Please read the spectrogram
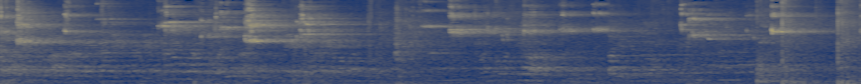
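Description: A basketball being dribbled and bounced on a hard court, with sharp, irregular bounces. Short, high sneaker squeaks come again and again over the play.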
